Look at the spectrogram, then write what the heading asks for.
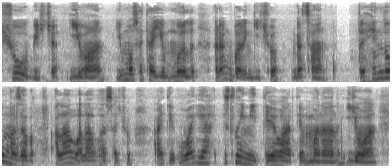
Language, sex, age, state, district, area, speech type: Kashmiri, male, 45-60, Jammu and Kashmir, Ganderbal, urban, spontaneous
